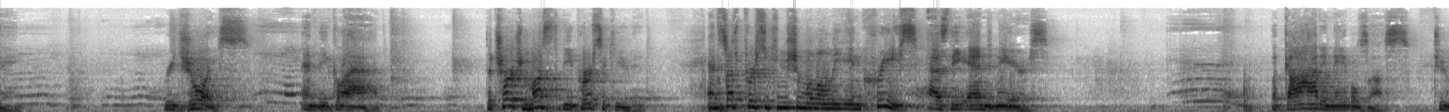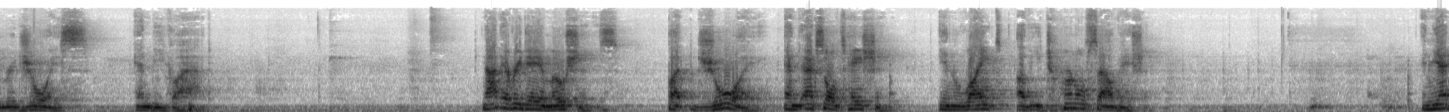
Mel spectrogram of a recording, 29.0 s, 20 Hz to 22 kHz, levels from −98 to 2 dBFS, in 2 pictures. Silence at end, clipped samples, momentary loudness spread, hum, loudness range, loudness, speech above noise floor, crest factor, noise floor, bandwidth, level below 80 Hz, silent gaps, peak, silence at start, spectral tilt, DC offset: 0 s; under 0.1%; 22 LU; none; 9 LU; -10 LUFS; 29 dB; 12 dB; -39 dBFS; 16.5 kHz; -36 dBFS; none; 0 dBFS; 0 s; -5.5 dB/octave; under 0.1%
